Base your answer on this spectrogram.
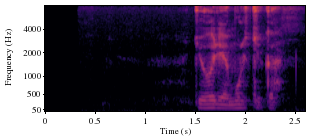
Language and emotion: Russian, neutral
